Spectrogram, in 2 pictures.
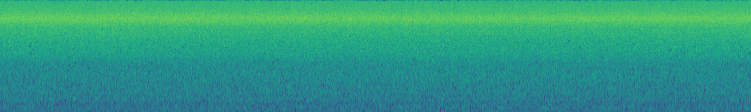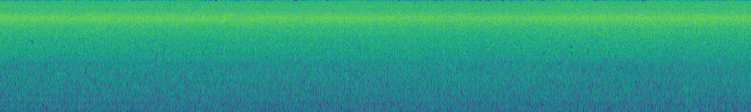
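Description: Steady hiss of running water.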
